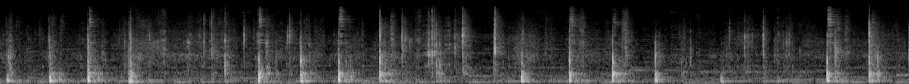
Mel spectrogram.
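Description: A spoon knocking and scraping against a plastic mixing bowl as a soft flour dough is stirred, over background music with a steady beat.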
